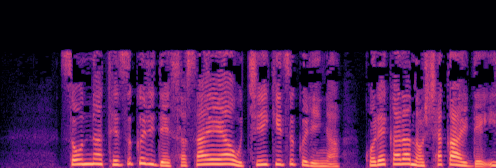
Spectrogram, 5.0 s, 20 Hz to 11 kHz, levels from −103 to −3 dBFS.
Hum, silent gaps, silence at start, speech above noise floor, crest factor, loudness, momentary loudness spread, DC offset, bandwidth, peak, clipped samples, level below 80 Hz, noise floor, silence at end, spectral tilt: none; none; 0.65 s; 42 dB; 16 dB; -25 LUFS; 6 LU; under 0.1%; 8 kHz; -8 dBFS; under 0.1%; -68 dBFS; -67 dBFS; 0 s; -5 dB/octave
